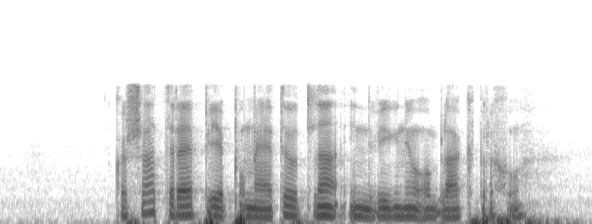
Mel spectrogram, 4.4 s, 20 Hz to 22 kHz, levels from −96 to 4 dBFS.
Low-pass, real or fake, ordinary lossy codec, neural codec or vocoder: 5.4 kHz; fake; none; vocoder, 22.05 kHz, 80 mel bands, WaveNeXt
